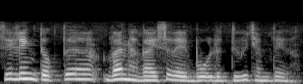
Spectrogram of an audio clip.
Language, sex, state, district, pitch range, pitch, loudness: Wancho, female, Arunachal Pradesh, Longding, 180-235 Hz, 200 Hz, -14 LUFS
